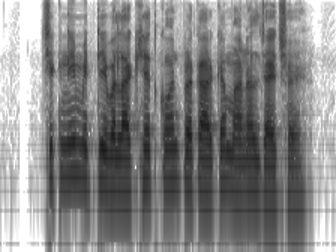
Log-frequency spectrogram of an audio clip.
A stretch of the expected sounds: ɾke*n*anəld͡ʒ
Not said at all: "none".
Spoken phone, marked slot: m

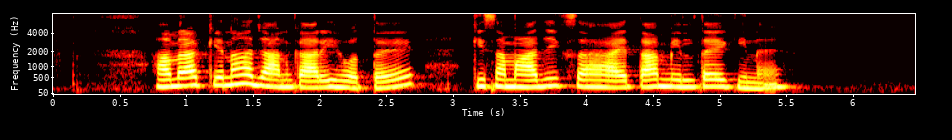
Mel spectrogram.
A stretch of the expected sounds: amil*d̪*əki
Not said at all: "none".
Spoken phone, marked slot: t̪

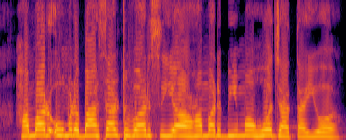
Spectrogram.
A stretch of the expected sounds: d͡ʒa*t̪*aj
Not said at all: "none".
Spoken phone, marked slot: t̪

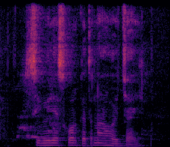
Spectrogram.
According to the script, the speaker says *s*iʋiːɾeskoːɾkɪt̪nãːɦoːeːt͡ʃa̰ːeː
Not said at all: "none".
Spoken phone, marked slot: s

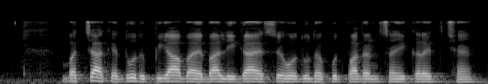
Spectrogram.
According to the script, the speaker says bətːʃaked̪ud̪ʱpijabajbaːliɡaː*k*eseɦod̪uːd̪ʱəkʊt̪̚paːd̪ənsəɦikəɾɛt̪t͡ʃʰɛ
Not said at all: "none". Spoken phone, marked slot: none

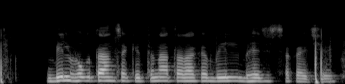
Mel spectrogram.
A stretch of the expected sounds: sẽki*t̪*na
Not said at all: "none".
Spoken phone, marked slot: t̪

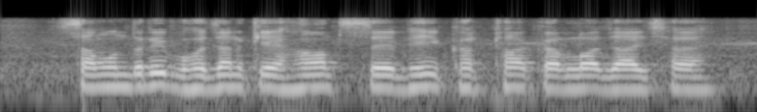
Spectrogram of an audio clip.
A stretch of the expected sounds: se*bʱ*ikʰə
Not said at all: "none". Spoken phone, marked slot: bʱ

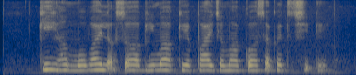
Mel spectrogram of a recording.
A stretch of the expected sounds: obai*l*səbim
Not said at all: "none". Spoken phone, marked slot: l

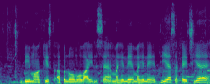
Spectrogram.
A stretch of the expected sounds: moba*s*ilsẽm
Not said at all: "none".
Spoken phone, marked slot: none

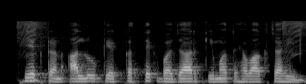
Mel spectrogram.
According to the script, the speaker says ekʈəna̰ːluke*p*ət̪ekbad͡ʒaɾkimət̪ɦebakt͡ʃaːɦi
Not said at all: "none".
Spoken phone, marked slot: k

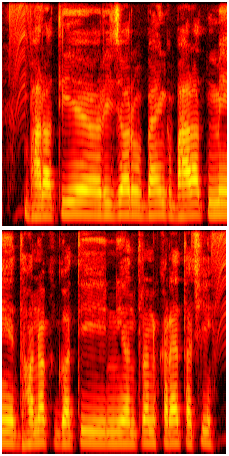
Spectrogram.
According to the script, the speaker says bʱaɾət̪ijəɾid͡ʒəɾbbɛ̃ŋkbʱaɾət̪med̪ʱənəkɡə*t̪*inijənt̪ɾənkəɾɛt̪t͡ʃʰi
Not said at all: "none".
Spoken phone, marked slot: t̪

